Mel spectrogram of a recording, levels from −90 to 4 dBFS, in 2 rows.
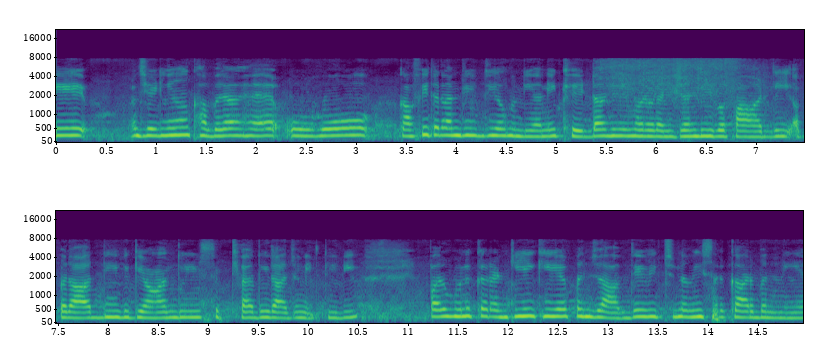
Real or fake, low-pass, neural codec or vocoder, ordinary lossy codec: fake; none; codec, 16 kHz, 2 kbps, FreqCodec, larger model; none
